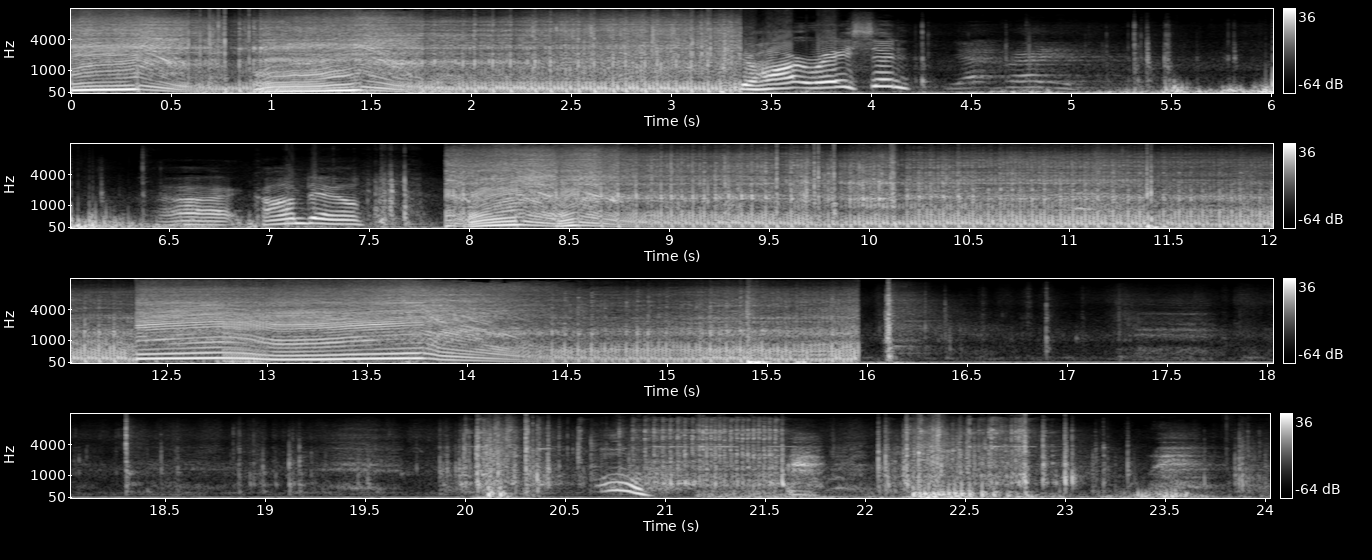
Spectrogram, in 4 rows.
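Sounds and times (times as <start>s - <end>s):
chainsaw cutting at full throttle: 0.0s - 3.4s, 7.9s - 16.0s, 20.0s - 23.0s.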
